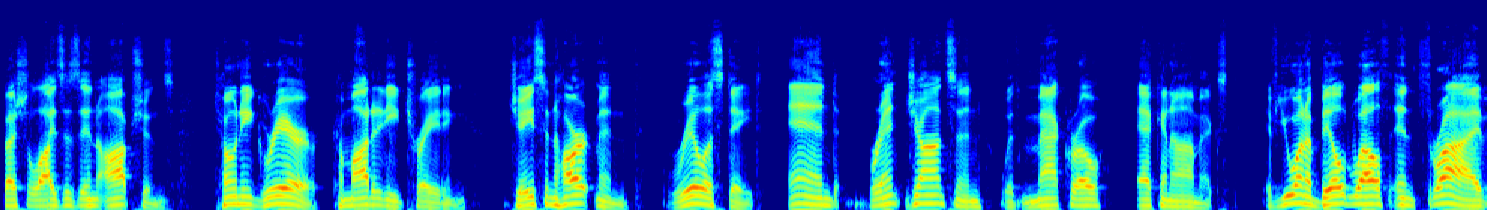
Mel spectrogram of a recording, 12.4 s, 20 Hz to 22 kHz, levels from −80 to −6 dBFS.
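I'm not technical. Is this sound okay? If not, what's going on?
No. The speech jumps forward three times, at 0.40 s, 3.67 s and 8.57 s. This is called compressed frames skipped. The file stores sound in short chunks of about 23 ms. Some chunks were lost or rejected as damaged, so playback leaps ahead. The first jump comes just before "in options" and drops around 50 ms, likely two chunks. The second drops about 20 ms, and the third about 50 ms.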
